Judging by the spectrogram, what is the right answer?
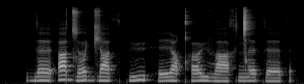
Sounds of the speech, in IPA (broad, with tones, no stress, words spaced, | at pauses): ɡɛː˩ʔa˦d͡zœ˩˧˩ d͡ʒa˨˩˦θkyː˩˧˩ heː˩˧˩qʰyː˩˧˩vaː˩x ŋ͡ǀɛ˨˦kɛː˩θ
